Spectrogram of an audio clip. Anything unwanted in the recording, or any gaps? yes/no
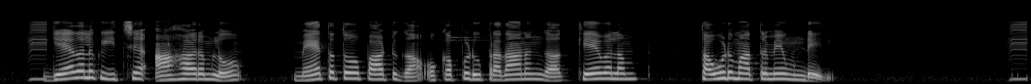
no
